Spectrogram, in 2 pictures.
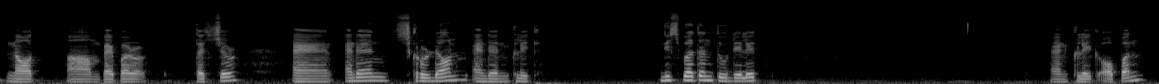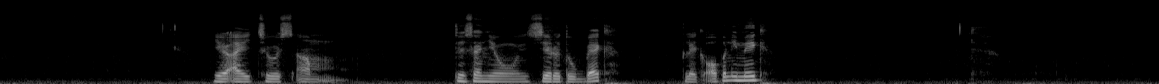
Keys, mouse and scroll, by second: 4.3-5.0 scroll down 4, 5.3-6.2 scroll down 6, 9.9 middle click, 10.0 click, 11.2 click, 11.4 middle click, 12.6 middle click, 17.5 middle click, 18.6 middle click.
